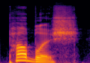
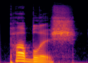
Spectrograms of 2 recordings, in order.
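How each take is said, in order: Both takes have the same delivery.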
